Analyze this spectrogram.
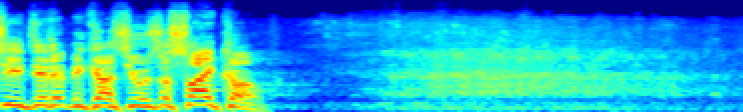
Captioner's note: audience laughing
